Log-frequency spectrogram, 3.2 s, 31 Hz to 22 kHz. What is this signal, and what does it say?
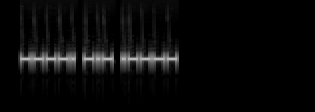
Morse code, heard as a keyed tone, about 38 wpm, 700 Hz. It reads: 9K1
